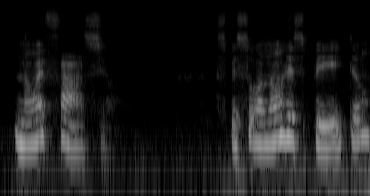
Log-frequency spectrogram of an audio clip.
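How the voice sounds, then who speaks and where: A woman speaks at a very slow pace with a medium pitch. Her tone is dark and mellow, and somewhat breathy. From Brazil, rural Bahia. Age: 60s. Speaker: grandmother interviewee. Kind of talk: interview testimony.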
